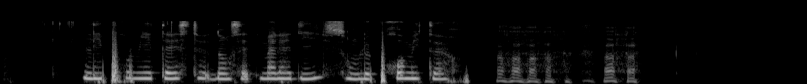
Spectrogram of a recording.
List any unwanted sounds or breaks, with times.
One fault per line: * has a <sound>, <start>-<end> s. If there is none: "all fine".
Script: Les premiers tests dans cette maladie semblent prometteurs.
* has a laugh, 4.9-6.5 s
